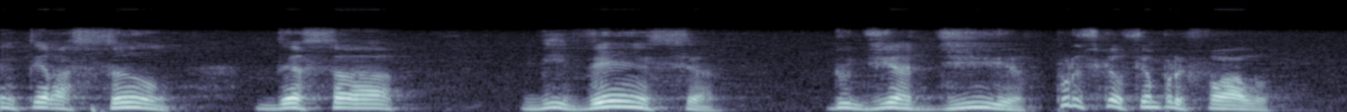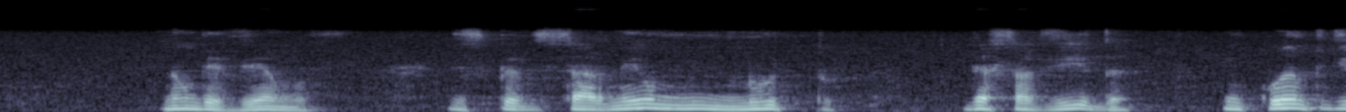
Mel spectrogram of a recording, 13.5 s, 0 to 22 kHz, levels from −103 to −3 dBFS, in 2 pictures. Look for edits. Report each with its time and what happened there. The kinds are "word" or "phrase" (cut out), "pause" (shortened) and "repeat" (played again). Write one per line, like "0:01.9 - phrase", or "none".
0:05.2 - pause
